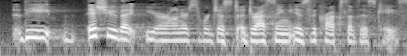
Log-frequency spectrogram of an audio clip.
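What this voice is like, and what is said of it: Voice strained from a cold. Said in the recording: “Pardon my voice. I'm recovering from a cold”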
